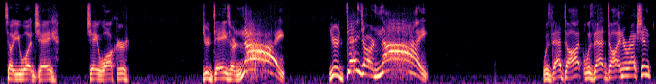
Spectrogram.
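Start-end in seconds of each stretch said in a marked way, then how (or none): 4.0-5.7 dramatic proclamation. Pretend. Ghost hunter taunting the ghost Jay Walker, mock doom proclamation. 6.6-8.6 very slow, higher, hammed-up doom shout; higher dramatic proclamation. Ghost hunter repeating his taunt at the ghost, higher theatrical shout.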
